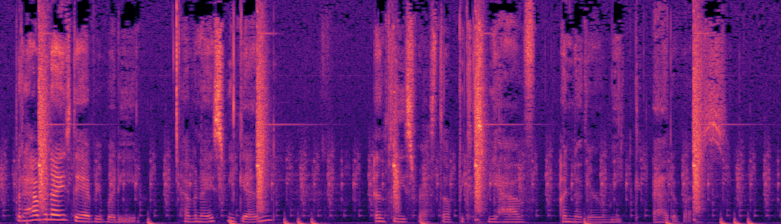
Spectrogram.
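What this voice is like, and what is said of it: Groggy just-woke-up voice. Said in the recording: “sorry for the voice because I just woke up”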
